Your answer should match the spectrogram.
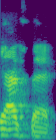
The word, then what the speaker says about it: Yazbek: Yazbek.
